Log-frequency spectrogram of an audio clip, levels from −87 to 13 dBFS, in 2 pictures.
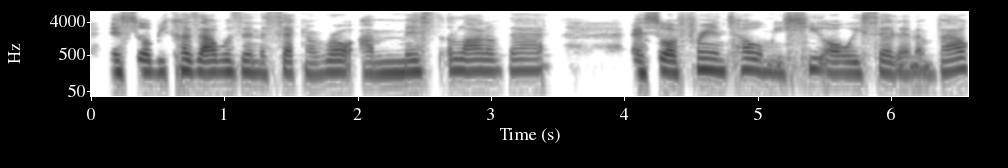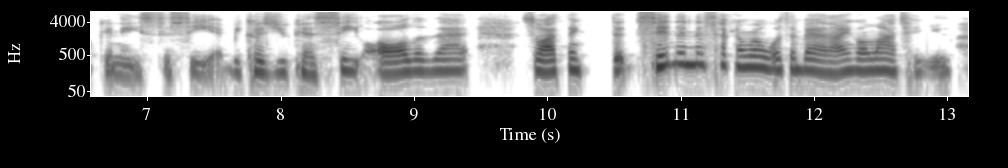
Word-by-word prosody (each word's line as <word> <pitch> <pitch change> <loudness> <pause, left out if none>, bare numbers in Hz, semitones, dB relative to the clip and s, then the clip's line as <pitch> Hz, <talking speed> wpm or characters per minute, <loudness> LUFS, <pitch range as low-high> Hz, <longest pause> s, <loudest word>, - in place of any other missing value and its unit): and 180 - +3
so 180 +1 +2
because 180 +2 +1
I 170 - +9
was 180 0 -1
in 175 -1 +1
the - - -4
second 160 -1 -3
row 175 -1 +1
I 160 - -3
missed 170 +3 -1
a - - -2
lot 190 0 +1
of 185 0 -5
that 195 +3 -5 0.6
and 170 - +3
so 185 - +6
a 170 - +6
friend 195 +1 +1
told 200 -3 0
me 180 - -4
she 210 +9 -1
always 165 -1 -1
sat 165 -4 -2
in - - -4
a - - -7
balcony 175 -6 -3
to - - -11
see - - -6
it - - -17
because 170 0 -3
you 170 - -7
can 170 -6 -5
see 185 +4 -3
all 170 +3 +3
of 185 -1 -4
that 190 +1 -3 0.4
so 190 - +1
I 175 +1 +8
think 195 0 -2 0.2
that 225 - -1
sitting 255 +5 +5
in 280 -1 +4
the 280 - +1
second 260 -2 -1
row 235 -1 +5
wasn't 200 -1 -1
bad 180 -4 +1
I 165 - 0
ain't 195 - -2
gonna 190 +1 +1
lie 195 -2 0
to - - -13
you 80 0 -11
180 Hz, 245 wpm, -23 LUFS, 170-195 Hz, 0.6 s, I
